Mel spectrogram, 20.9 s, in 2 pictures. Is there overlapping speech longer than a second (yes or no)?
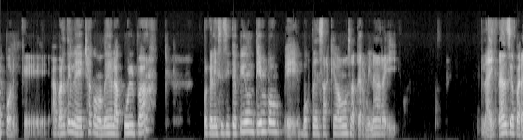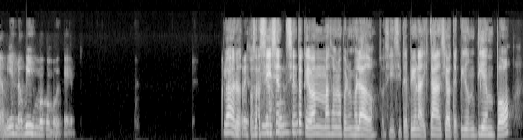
yes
